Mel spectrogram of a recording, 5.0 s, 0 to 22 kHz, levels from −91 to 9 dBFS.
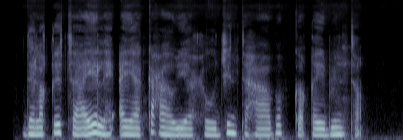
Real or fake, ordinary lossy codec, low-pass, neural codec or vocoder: fake; none; none; vocoder, 44.1 kHz, 128 mel bands every 256 samples, BigVGAN v2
